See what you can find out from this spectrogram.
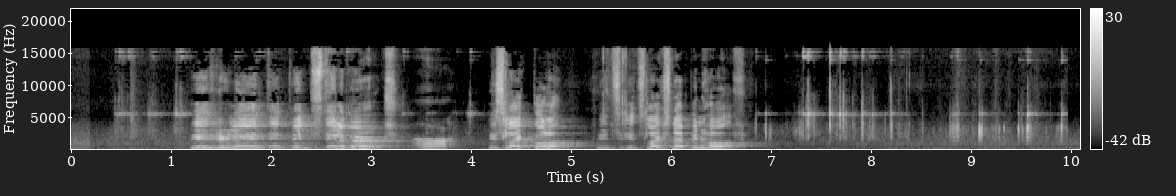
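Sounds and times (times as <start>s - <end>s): metal nut and bolt clicking: 0.4s - 1.3s, 6.8s - 10.0s.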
